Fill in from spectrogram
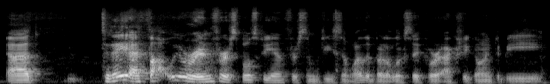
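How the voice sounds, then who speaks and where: Very deep-voiced stuffed-up man. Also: moderate pace, pauses often, a bit bright. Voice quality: congested, slightly rough throat. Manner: rambling, with many fillers and restarts. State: stuffed up from allergies. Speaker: vlog host. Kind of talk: casual morning chat to camera.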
